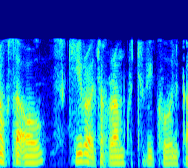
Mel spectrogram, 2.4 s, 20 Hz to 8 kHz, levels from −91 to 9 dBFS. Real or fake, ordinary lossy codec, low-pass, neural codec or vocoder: real; AAC, 16 kbps; 7.2 kHz; none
